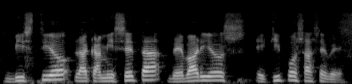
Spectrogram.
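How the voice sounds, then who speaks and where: A man in his thirties from the Madrid region, teasing his co-hosts while slowly reading quiz clues on a video call. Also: a little high, fairly bright tone, no room sound, studio quality. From Madrid region, Spain. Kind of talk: casual video-call chat. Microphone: video call with earphones.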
